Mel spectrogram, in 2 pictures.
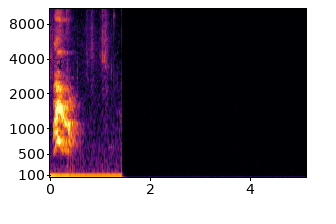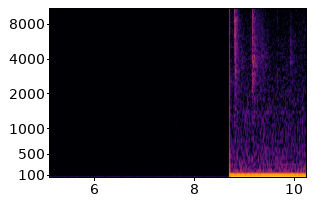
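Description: A dog barks in a short burst right at the start, somewhat muffled and not very loud, followed by a long stretch of silence and then faint background hiss.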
